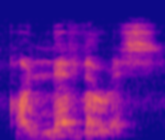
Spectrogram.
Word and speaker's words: carnivorous: very cool now carnivorous this is a different form of the word carnivore but pay attention it's pronounced very different car carnivorous so carnivore is a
